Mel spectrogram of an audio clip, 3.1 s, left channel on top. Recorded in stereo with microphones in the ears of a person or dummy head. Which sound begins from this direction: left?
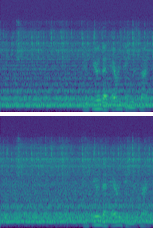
A man speaking, at 1.6 s.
